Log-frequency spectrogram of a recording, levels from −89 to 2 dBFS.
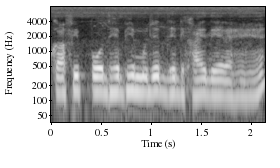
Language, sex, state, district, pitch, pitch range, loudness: Hindi, male, Chandigarh, Chandigarh, 150 Hz, 135-155 Hz, -15 LUFS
